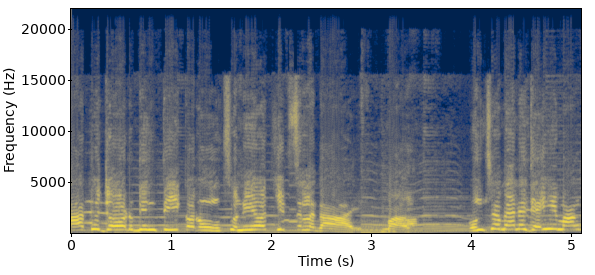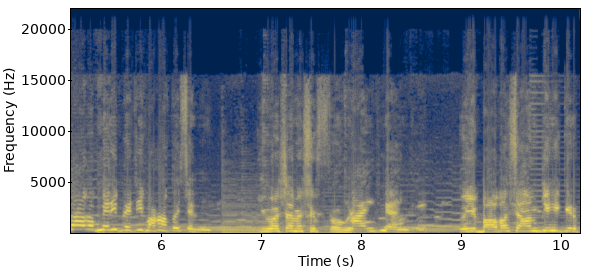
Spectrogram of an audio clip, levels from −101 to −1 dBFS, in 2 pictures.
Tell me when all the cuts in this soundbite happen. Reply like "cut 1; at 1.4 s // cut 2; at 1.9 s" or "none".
none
